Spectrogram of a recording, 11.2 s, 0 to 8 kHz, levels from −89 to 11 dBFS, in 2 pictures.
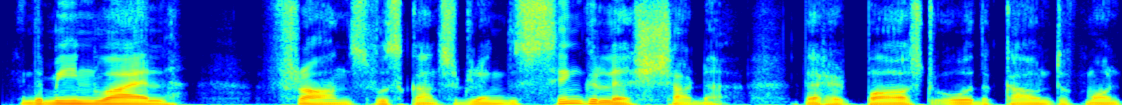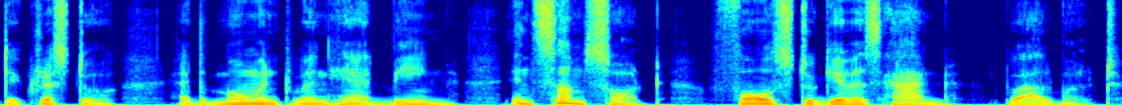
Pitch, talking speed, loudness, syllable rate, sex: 100 Hz, 185 wpm, -19 LUFS, 5.3 syllables/s, male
